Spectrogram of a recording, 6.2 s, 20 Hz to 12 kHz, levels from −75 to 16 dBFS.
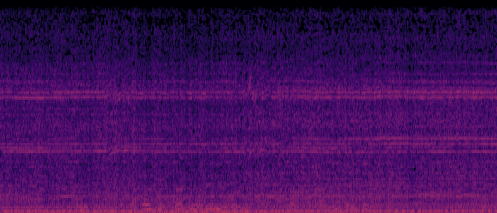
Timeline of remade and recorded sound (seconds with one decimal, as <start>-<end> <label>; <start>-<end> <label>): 0.0-6.2 recorded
